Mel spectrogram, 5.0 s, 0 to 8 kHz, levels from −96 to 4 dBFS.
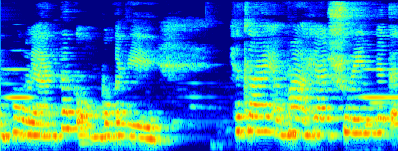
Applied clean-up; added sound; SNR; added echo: classical method WPE with log-MMSE.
